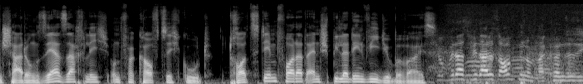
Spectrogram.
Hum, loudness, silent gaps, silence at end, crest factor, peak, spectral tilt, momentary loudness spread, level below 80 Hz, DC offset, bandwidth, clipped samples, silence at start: none; -17 LUFS; none; 0 s; 16 dB; 0 dBFS; -6 dB/octave; 6 LU; -30 dBFS; under 0.1%; 18 kHz; under 0.1%; 0 s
